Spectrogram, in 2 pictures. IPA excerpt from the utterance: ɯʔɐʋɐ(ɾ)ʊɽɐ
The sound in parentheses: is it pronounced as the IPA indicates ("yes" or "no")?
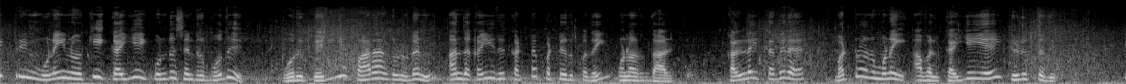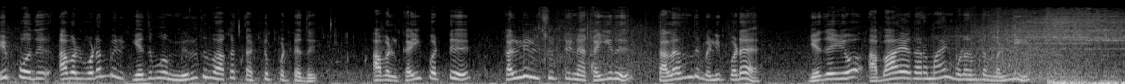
no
